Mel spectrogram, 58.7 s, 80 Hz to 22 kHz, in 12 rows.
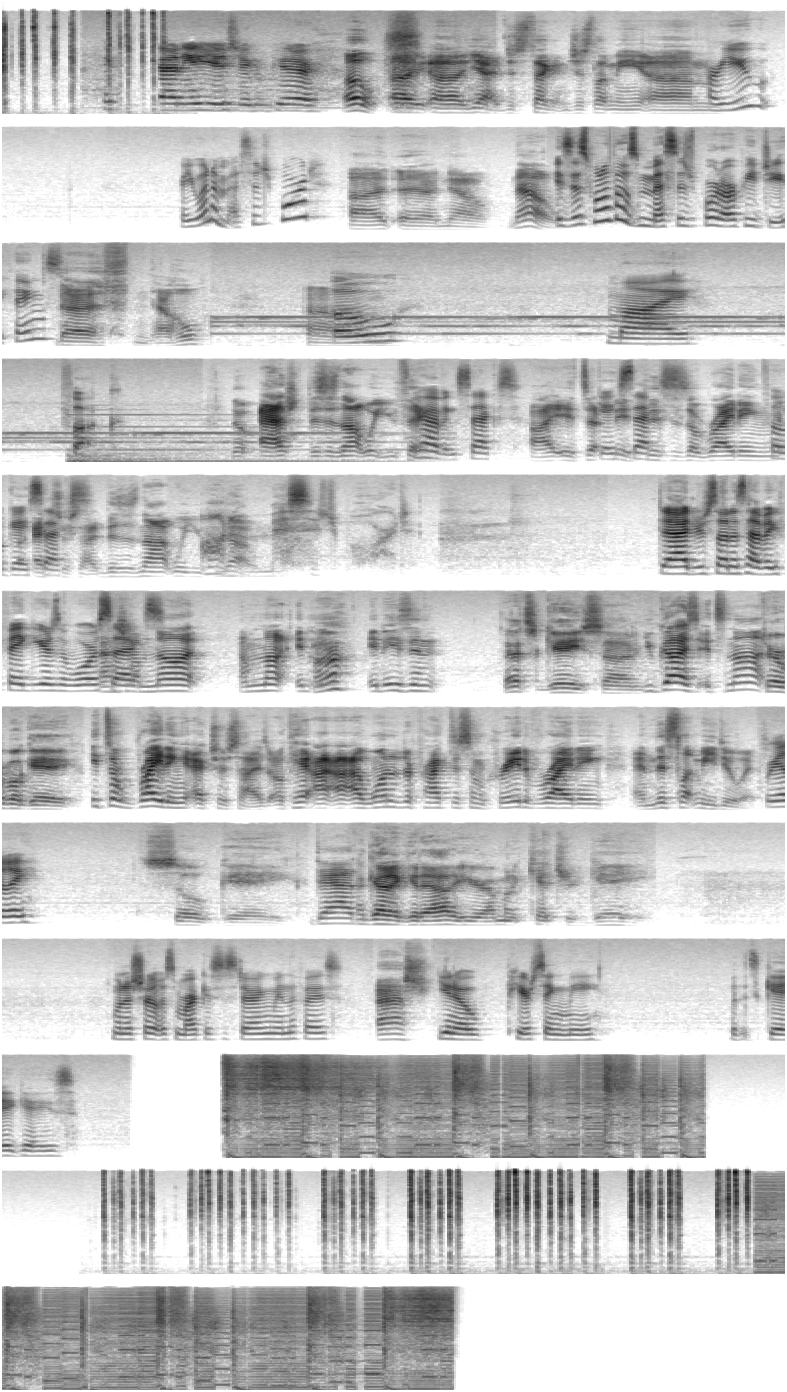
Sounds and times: Speech: 2.3 - 4.1, 16.2 - 21.2, 23.7 - 34.4.

